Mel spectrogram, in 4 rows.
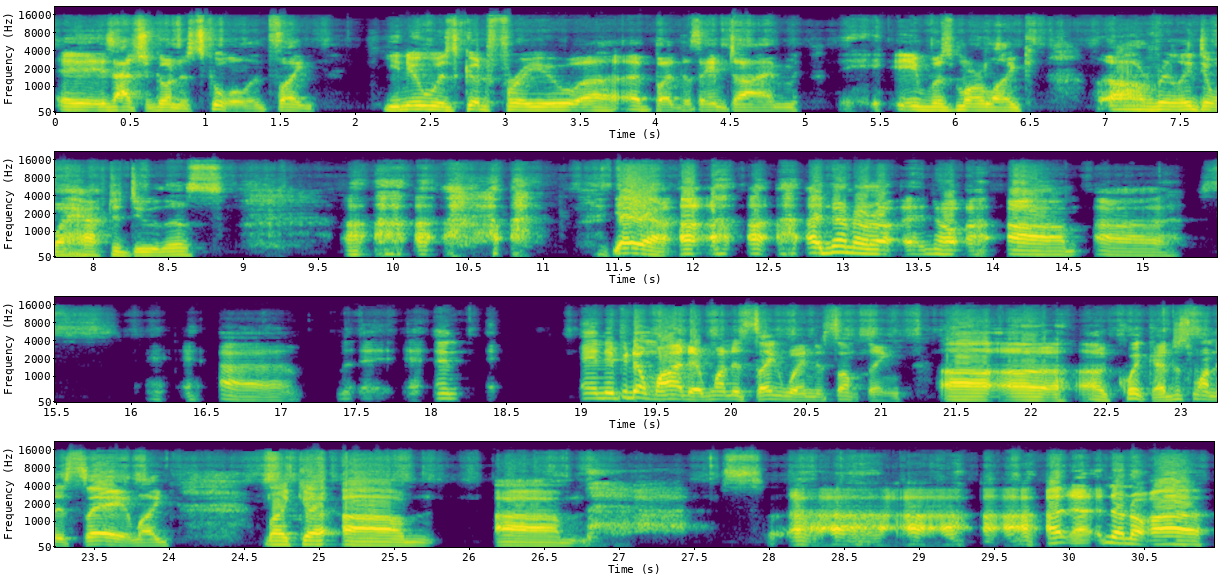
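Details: Adult man who has stuttered since about age 5 or 6 and had speech therapy from age 5 to 18, heard in conversation; stuttering.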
